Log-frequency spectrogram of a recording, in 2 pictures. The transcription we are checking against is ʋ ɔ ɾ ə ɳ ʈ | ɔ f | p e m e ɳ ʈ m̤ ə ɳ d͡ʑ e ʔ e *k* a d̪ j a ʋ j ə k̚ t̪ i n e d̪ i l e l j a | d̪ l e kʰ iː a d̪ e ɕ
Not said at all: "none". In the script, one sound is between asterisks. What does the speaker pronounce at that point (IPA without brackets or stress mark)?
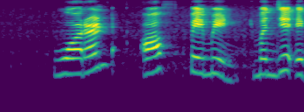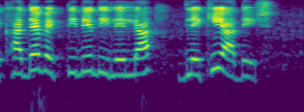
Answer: kʰ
